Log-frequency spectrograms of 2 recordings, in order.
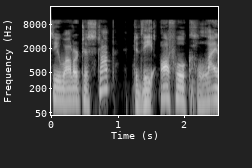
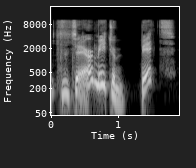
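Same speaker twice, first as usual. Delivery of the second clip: high, stammered alarm; gulping fright; 10 semitones higher, 3 dB louder than usual. A narrator's reading. Clown threatened with the lions, gulping in fright. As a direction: stumble on the first sound, aghast. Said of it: "gulped the clown".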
